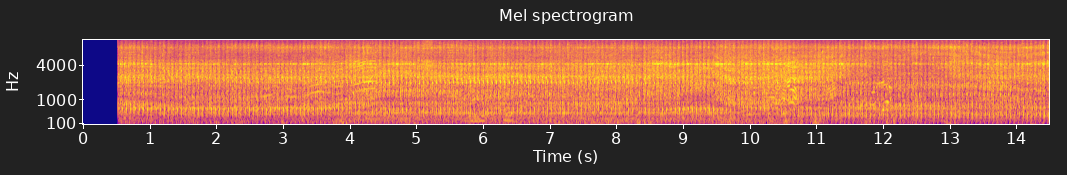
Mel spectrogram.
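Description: A diesel engine on a fishing boat running with a fast, steady chugging, with the crew's voices calling over it.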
